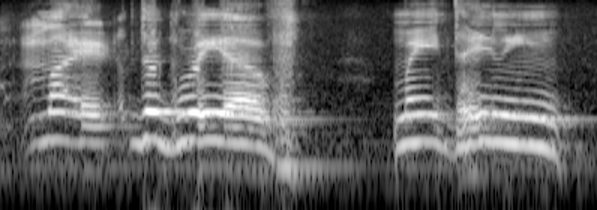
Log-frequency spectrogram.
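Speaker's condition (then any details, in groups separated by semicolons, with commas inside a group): Cerebral palsy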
